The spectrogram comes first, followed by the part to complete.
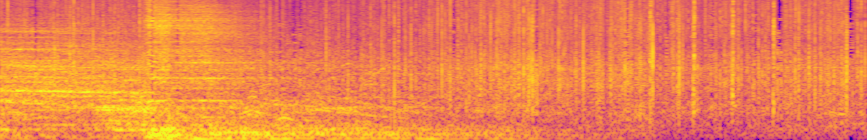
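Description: Orchestral show music, with a deep boom about a second in, fades out as a crowd cheers and applauds; the clapping fills the second half.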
